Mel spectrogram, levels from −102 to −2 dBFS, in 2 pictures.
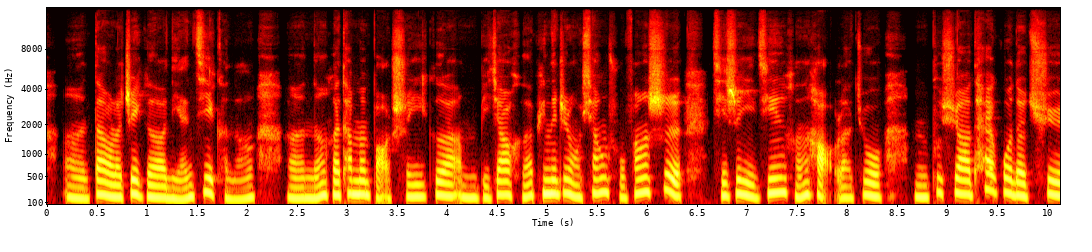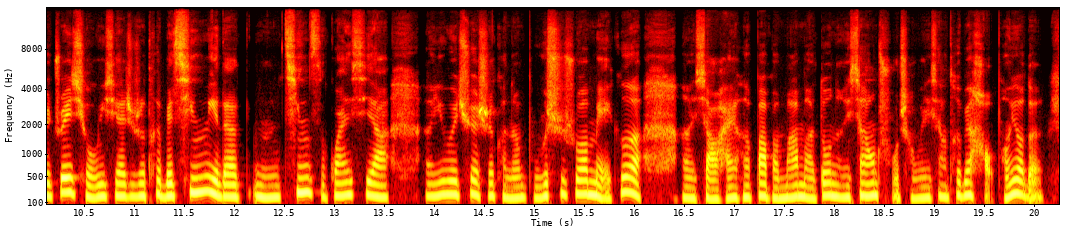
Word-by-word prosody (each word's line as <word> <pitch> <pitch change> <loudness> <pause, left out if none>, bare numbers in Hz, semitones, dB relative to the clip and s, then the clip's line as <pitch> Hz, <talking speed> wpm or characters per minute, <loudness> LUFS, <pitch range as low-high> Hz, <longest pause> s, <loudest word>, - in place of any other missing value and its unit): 呃， 160 -3 -2
到 205 +3 +3
了 175 -1 +3
这 215 +5 +3
个 175 -2 +2
年 155 +2 0
纪， 235 +5 0
可 165 - -8
能， 150 +3 -4 0.3
呃， 160 -2 -1
能 160 +5 +1
和 200 0 +2
他 220 - -1
们 215 -1 +4
保 185 - -4
持 180 +5 -3
一 180 0 0
个， 195 0 +1
嗯， 170 -3 -2
比 165 +1 -5
较 210 +6 +1
和 185 0 -3
平 220 +3 +2
的 220 - +5
这 225 +2 0
种 195 -5 +2
相 230 +7 0
处 205 -8 -7
方 225 +10 0
式， 235 -6 +3 0.3
其 195 - -2
实 205 +4 +4
已 195 -5 +2
经 230 +9 +1
很 195 -3 -1
好 - - 0
了。 165 0 -5
就， 190 0 0 0.3
嗯， 175 -1 0
不 235 - -5
需 235 +2 -4
要 215 -2 +4
太 275 +7 -1
过 235 -1 0
地 195 -2 +3
去 200 +3 0
追 240 +6 +4
求 180 -7 -1
一 - - +2
些 190 0 0
就 180 0 -3
是 190 - +1
特 215 - -3
别 185 +1 +4
亲 240 +5 +3
密 240 -4 +5
的 180 -2 +2
嗯， 175 -1 +1
亲 240 0 +3
子 225 -7 -7
关 195 +4 0
系 205 0 -3
呀。 175 -3 +1 0.3
嗯， 185 -1 -3
因 205 +2 +1
为 215 -1 +2
确 210 +2 -1
实 190 0 -1
可 180 -2 -7
能 160 +1 -1
不 165 +2 -3
是 215 +4 -3
说 215 +1 +1
每 185 -7 +2
个， 225 +3 +1 0.4
呃， 165 -2 -2
小 145 - -1
孩 160 +2 -2
和 175 +1 -2
爸 190 +3 +1
爸 160 -3 -3
妈 165 +3 +1
妈 170 -3 +1
都 195 +6 -1
能 175 -2 0
相 195 +2 +1
处 - - -9
成 155 - -6
为 160 +1 -1
像 175 +2 -4
特 200 - -4
别 200 - +2
好 - - -6
朋 165 - 0
友 220 -1 +4
的， 175 -3 -4
185 Hz, 285 characters per minute, -22 LUFS, 170-215 Hz, 0.4 s, 的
